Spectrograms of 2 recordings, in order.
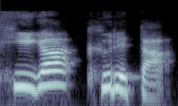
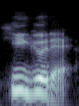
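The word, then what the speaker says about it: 日が暮れた: However, this is actually pronounced as ku when it's not with the kanji directly. So it's higa kureta rather than higure.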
